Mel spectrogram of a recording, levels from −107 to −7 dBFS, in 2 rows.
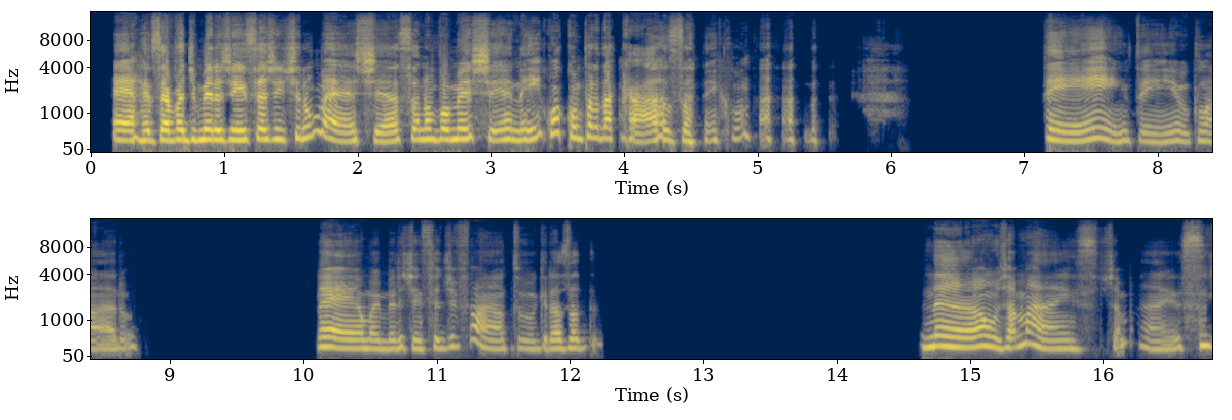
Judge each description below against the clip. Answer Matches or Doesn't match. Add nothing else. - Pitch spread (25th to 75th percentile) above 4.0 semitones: Doesn't match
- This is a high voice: Matches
